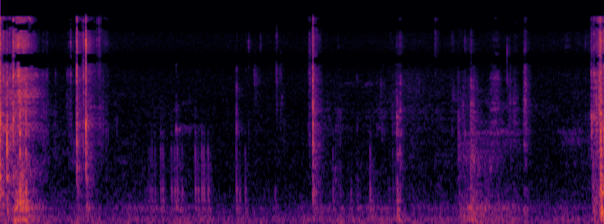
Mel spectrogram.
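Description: Faint, scattered light clicks and taps, about five in all and a second or so apart, from a wire birdcage being handled while a parakeet is coaxed out of its box inside it.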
